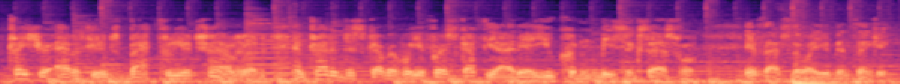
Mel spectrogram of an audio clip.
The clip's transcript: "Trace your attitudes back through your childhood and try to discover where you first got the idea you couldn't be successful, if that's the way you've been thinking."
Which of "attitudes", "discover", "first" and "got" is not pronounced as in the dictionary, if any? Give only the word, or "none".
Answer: none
